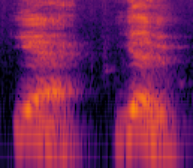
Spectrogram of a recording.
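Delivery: loud, high cockney retort; rough ghost boy. Acted. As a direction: insist bluntly. Ghost ordering girl.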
